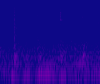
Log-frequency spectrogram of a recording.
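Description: Faint, scattered soft ticks and taps of hands shaping a ball of bread dough on a floured wooden board, over a low steady hum.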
